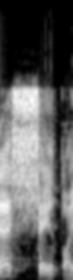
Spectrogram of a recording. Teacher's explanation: یہ بڑا شین ہے، شین یعنی اس میں شیٹی نکلنی چاہیے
